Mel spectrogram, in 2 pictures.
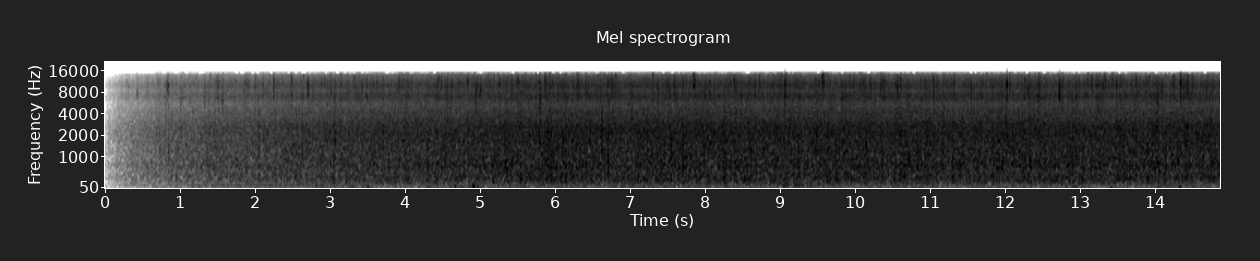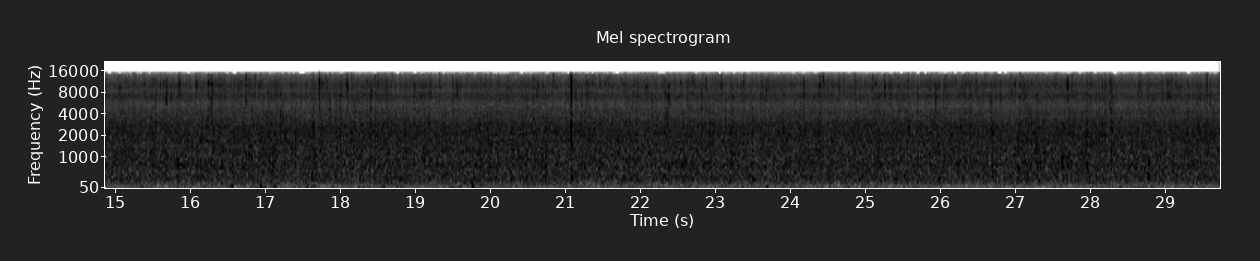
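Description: Steady rain falling on leafy trees and shrubs: a dense, even hiss with the odd sharper drop, fading in from silence over the first few seconds.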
